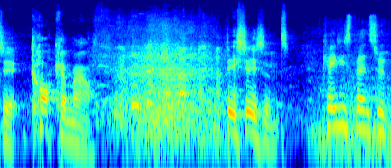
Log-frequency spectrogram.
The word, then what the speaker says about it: Cockermouth: northern town of cockermouth that's that's how you pronounce it cockermouth this isn't katie spencer have been over to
